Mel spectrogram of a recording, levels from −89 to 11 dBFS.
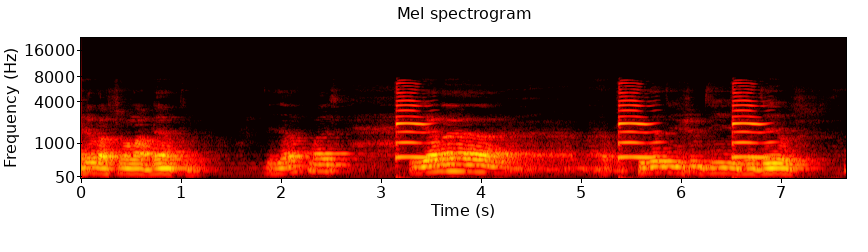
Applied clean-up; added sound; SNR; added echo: none; Wind instrument, woodwind instrument; 4 dB; reverberation time 0.7 s.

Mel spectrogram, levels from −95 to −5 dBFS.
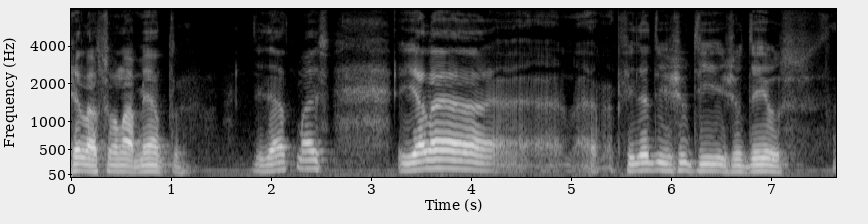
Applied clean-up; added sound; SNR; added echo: none; none; none; none.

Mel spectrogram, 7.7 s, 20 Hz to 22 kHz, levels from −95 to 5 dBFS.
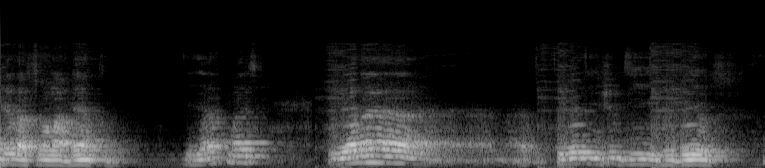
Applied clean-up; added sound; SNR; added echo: neural separator model SepFormer DNS4.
